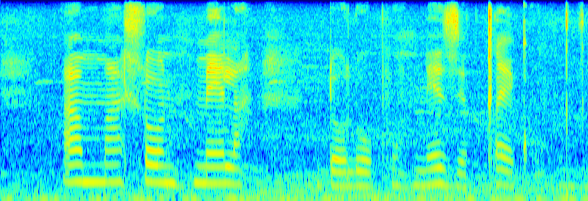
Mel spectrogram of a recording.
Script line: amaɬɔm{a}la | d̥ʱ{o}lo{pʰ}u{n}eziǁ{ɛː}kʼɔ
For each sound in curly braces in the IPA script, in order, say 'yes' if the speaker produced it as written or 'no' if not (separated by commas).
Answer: no, no, yes, yes, yes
